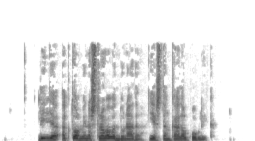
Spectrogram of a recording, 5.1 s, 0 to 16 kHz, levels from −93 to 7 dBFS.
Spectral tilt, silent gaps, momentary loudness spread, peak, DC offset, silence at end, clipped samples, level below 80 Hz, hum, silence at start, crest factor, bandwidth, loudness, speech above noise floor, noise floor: -4.5 dB/octave; none; 10 LU; -4 dBFS; under 0.1%; 0.85 s; under 0.1%; -70 dBFS; none; 0.75 s; 18 dB; 11.5 kHz; -21 LUFS; 54 dB; -74 dBFS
